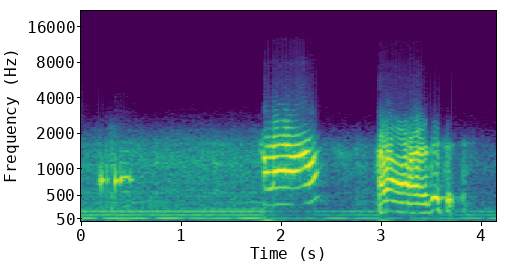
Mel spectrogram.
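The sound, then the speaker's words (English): A telephone rings on the line of a long-distance call to St. Louis in two short, buzzy bursts separated by a brief pause, sounding thin and filtered over a steady low hum. “I don't think anybody's home, Captain. Let them keep ringing.”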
